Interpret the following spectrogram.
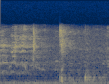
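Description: Two dull thuds of a football, about half a second apart in the second half, as the ball is struck or bounces during play on artificial turf.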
